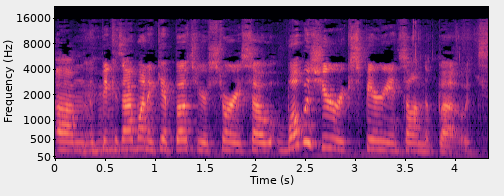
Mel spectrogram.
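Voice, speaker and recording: A woman with an American accent talks at a fairly quick pace and a fairly high pitch. Noticeable background noise is present. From Ohio, Canton. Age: 30s. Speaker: podcast host. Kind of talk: casual interview chat.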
